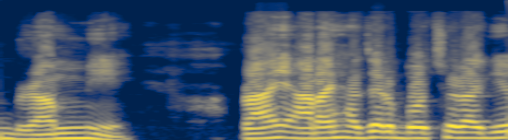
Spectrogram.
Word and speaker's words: ব্রাহ্মী: অনেকে উচ্চারণ করে ব্রাক্ষী। এটা ব্রাক্ষী না উচ্চারণ হবে ব্রাহ্মী।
